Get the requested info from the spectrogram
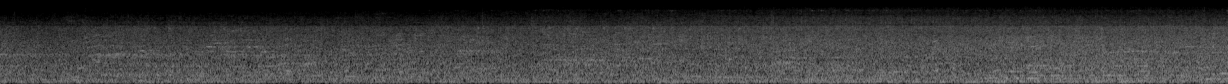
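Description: Steady background hubbub of a large airport terminal hall: faint distant voices over an even rushing noise.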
